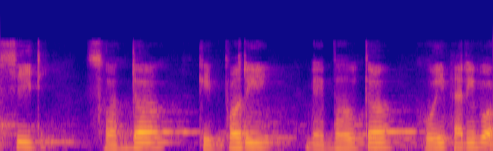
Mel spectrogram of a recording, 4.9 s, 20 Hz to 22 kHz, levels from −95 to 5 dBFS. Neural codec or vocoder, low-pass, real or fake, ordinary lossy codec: codec, 44.1 kHz, 2.6 kbps, DAC; 7.2 kHz; fake; none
